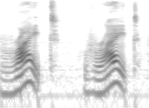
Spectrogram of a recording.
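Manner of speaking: "right" with a rounded English R; R sound. Shown as a demonstration. Teacher shows practised contrast with L, "right" on a rounded R. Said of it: "다른 발음을 구사할 수 있는".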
